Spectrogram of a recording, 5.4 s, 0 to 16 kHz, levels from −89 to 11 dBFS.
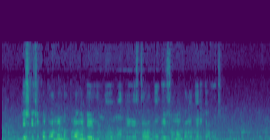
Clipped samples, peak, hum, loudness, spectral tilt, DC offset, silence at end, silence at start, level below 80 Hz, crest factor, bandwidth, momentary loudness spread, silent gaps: under 0.1%; -10 dBFS; none; -29 LUFS; -5 dB/octave; under 0.1%; 0 s; 0.05 s; -46 dBFS; 20 dB; 11.5 kHz; 19 LU; none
